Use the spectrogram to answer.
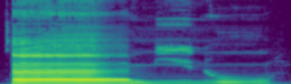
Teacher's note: The a is stretched because it's a standing fatha.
